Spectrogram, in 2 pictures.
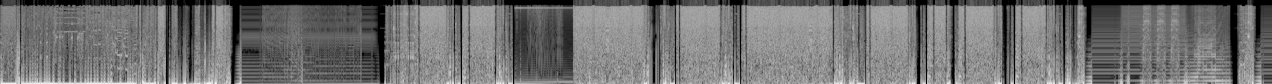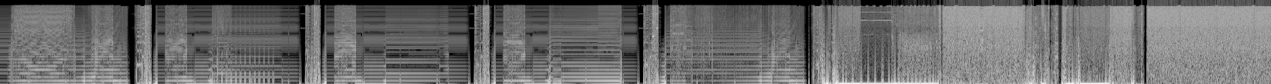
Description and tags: created by importing raw data into sony sound forge and then re-exporting as an audio file.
